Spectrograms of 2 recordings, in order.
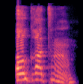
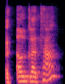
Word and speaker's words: au gratin: O-A-U. Au gratin is actually the French pronunciation. Au gratin.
